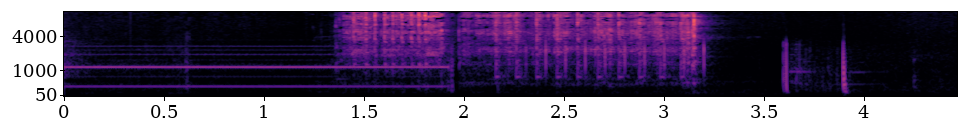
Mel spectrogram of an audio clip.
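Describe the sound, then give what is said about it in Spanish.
Telephone line cutting off during a stage production of Cocteau's The Human Voice: a steady two-note line tone gives way to a burst of rattling, buzzing clicks, then near silence with a few isolated clicks. “Se corta la línea, señorita.”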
